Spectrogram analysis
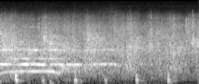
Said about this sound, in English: Can we give them a quick another round of applause? Можете, пожалуйста, поаплодировать им.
